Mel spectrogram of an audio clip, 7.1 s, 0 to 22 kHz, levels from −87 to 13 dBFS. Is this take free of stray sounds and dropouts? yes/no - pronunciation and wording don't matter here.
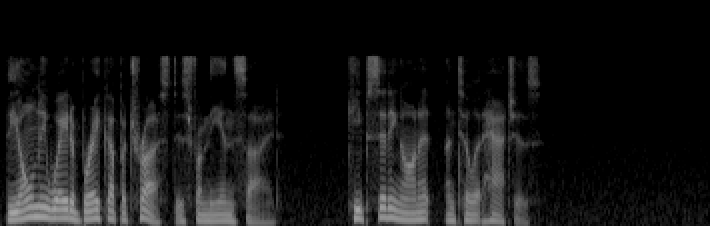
yes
